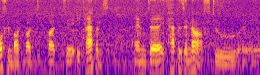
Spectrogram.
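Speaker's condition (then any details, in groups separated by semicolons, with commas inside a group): No condition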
